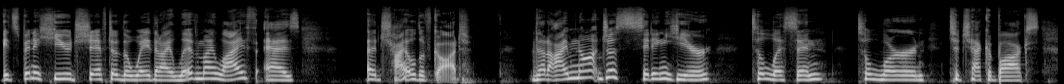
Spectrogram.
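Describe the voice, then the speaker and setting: Speaking at a fairly slow pace with an American accent, a woman uses a plain, everyday voice that is fairly high in pitch, with fairly even intonation and very even loudness. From Utah. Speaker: university student. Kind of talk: podcast interview.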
